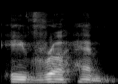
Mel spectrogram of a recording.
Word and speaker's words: Abraham: The B is actually a V sound, and that would be the same for Abraham. It would probably be Avraham or Avraham.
